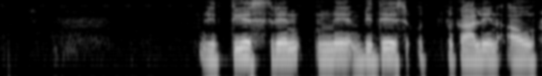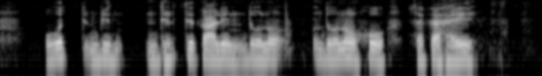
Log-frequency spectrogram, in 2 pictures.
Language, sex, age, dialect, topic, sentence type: Magahi, male, 41-45, Central/Standard, banking, statement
